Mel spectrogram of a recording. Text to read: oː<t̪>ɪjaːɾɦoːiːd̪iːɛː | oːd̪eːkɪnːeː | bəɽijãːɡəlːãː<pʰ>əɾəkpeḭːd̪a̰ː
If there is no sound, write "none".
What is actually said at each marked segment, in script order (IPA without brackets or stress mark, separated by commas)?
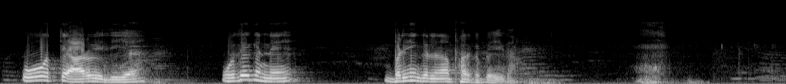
t̪, pʰ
